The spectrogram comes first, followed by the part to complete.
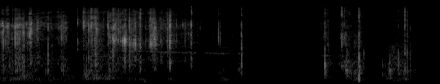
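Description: Masking tape being peeled off the edge of watercolour paper: a long crackling rip lasting about two and a half seconds, then two short rips near the end.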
